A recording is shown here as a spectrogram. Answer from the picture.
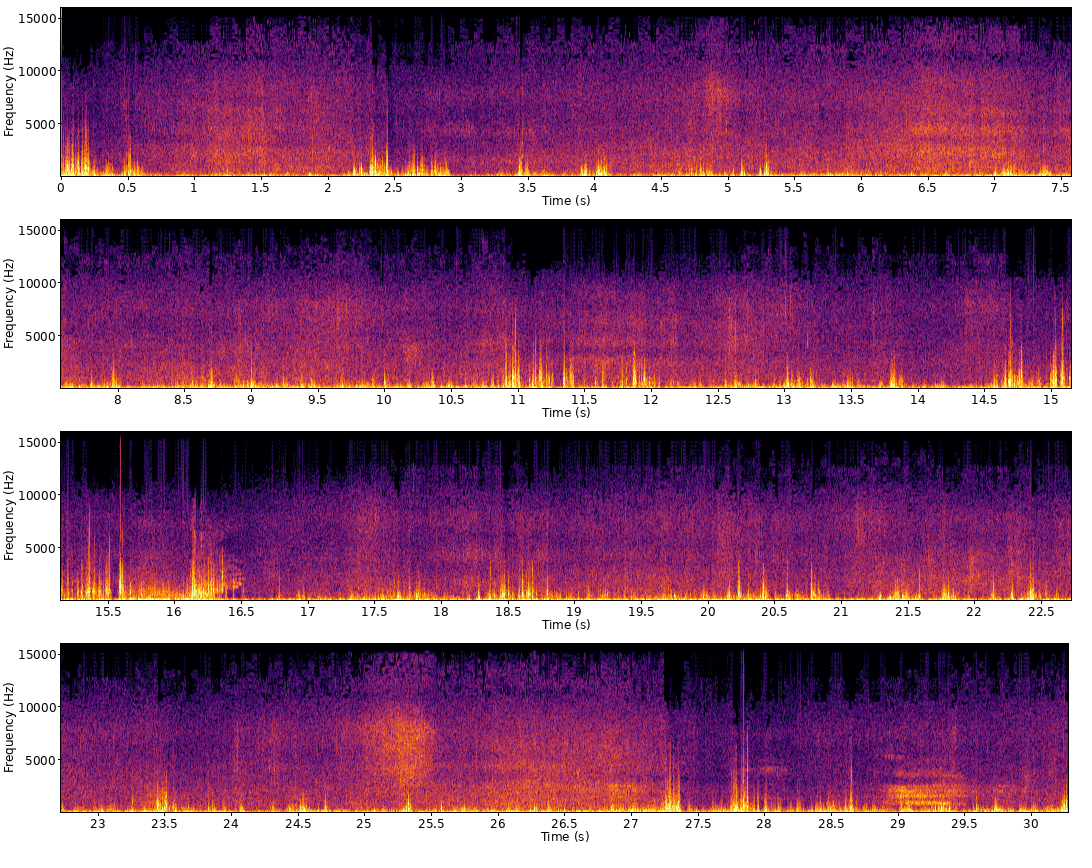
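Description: Strong wind buffeting the microphone, a heavy low rumble with irregular gusts, over waves washing against rocks.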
